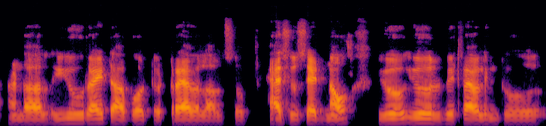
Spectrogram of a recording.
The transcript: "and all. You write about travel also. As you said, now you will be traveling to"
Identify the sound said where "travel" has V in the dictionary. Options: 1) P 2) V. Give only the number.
2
